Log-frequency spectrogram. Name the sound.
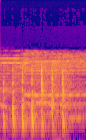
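knocking on a door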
